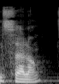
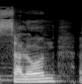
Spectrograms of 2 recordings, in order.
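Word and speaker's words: Salaün: avec Tidjane Salin. J'espère que je le prononce bien, dans le sens où beaucoup le prononcent Salon, moi je le prononce à la française, on va dire.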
